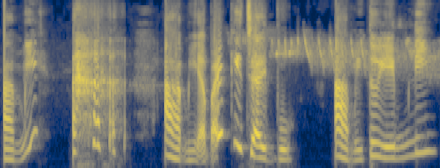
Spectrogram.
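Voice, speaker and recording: A woman's voice: on the high side, big pitch swings, slow pace, slight background noise. A woman playing a work-shy young farmer's wife in a cartoon, with a whiny, scheming, exaggerated manner. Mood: pleading. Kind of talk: animated moral-story cartoon dialogue.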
